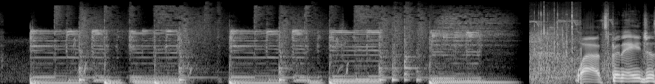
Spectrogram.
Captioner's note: upbeat music; graphics popping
